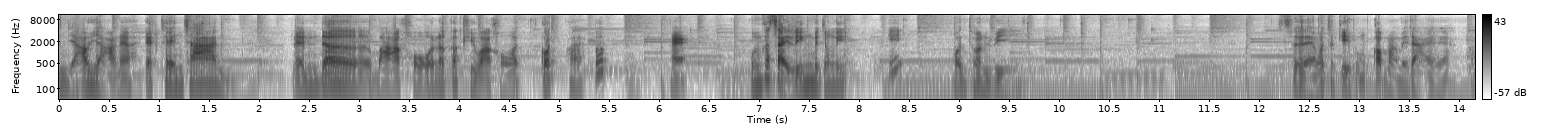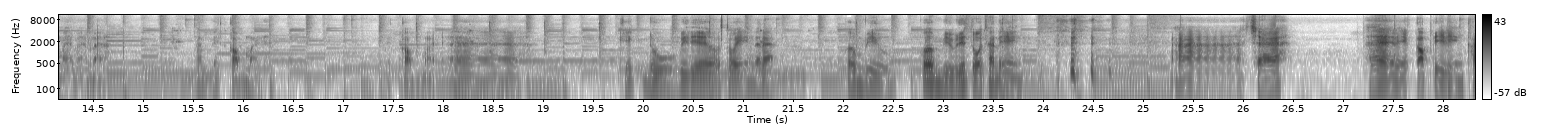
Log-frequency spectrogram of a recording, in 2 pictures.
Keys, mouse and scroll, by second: 4.6 click, 7.7 click, 10.6 click, 12.3 click, 12.7 click, 15.3 click, 16.9 click, 21.1 click, 23.4 click, 24.1 middle click, 25.9 click, 28.0 click.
